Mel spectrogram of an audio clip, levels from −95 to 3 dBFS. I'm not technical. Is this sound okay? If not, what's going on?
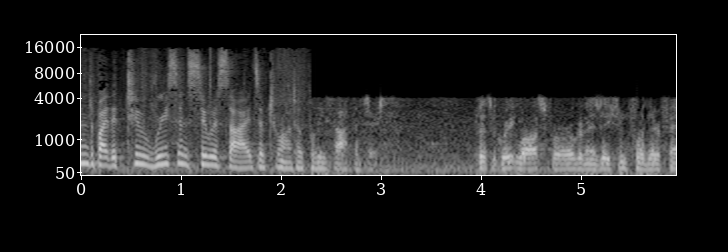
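No. There's an adaptive stream at a lower bitrate from 2.3 s to the end. At that point the audio suddenly turns dull, with nothing above about 4.2 kHz, so the crisp upper detail vanishes. A stream like this carries several quality versions of the same audio, and when the connection slows it switches to a smaller, lower-quality one. The switch happens without any gap, so it's heard as an abrupt drop in clarity.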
